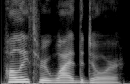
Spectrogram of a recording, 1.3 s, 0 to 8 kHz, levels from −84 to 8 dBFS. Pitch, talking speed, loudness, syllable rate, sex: 175 Hz, 230 wpm, -17 LUFS, 5.0 syllables/s, female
